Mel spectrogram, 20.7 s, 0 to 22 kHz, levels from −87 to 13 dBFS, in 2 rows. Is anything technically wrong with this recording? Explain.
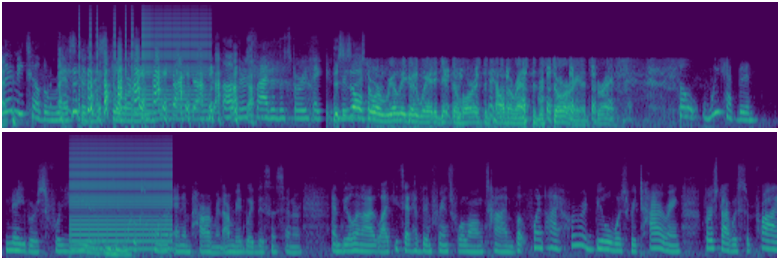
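Yes, there's quite a bit going on.

From 1.02 to 1.75 s there are GSM signalling bursts: a galloping dit-dit-dit of short buzzes near 217 Hz, roughly as loud as the audio, from a nearby 2G phone's radio pulses getting rectified.

Then a steady GSM phone buzz, a raspy 217 Hz tone full of harmonics, runs from 1.87 to 2.79 s at about -6 dB, and again from 11.25 to 12.62 s at about -4 dB. That's the same rectification, but from a phone in an active call.

At 4.22 to 4.38 s you get a call audio freeze. The last sound is stretched into a fading buzz or hiss for about 150 ms, and then the audio picks up where it stopped, likely because delayed packets drained the jitter buffer.

Right after, from 4.46 to 4.48 s, there's a short concealed packet loss. It's a quick smear where about 30 ms of audio never arrived and the decoder patched over it.

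From 4.84 to 10.62 s there's a call bitrate drop. The encoder falls from 128 to 11 kbps and the bandwidth narrows from 20 kHz to 4 kHz, so everything turns muffled and rough.

Inside that stretch, from 9.28 to 10.45 s, a jitter buffer speed-up trims about 150 ms of pitch periods to cut the delay. The audio runs at 112 % speed with unchanged pitch, so it sounds hurried.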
